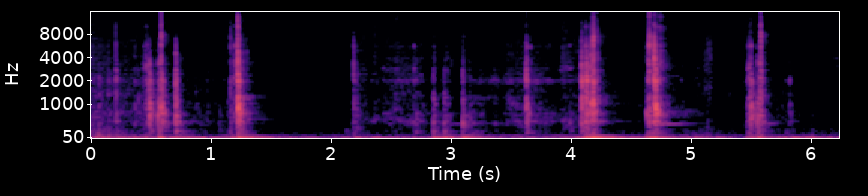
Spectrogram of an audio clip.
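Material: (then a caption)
Hard plastic. A long nail and fingertip tap and press the round power and reset buttons and the casing of a grey, hollow, hard-plastic PlayStation 1 console lying on a fluffy rug. The sound is a string of short, dry, irregularly spaced clicks and hollow plastic taps with bright edges, over a soft low rumble.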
